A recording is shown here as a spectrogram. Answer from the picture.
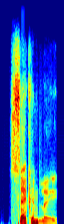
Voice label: "secondly", British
